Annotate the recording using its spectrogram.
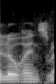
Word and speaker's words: Lawrence: C'est dès que j'ai reçu le mail, Madame Laurence, oui, Jennifer Laurence. – Ça se prononce pas comme ça Oh, euh, c'est Lawrence.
